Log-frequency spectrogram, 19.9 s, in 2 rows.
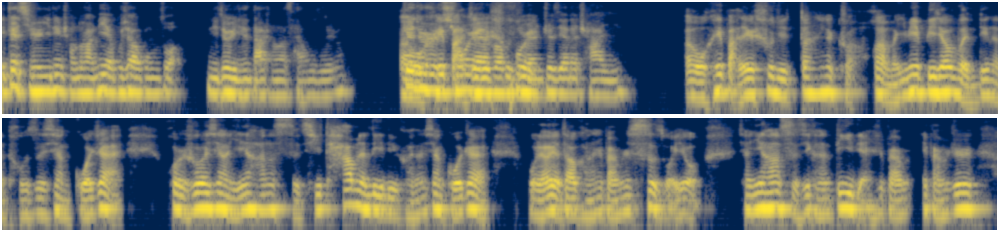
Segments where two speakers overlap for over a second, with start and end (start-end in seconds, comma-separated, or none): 4.0-5.4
